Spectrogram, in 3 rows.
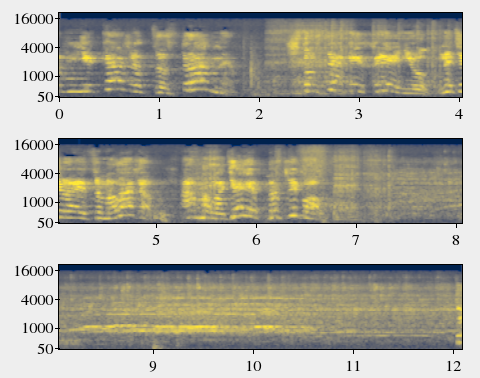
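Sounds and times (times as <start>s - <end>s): audience applauding and laughing: 7.0s - 12.0s.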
